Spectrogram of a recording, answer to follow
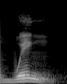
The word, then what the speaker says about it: Ving: in his ear that v is the w sound so he spelled it v-i-n-g now i've later heard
